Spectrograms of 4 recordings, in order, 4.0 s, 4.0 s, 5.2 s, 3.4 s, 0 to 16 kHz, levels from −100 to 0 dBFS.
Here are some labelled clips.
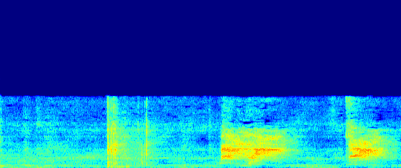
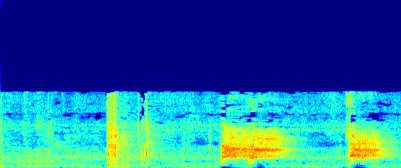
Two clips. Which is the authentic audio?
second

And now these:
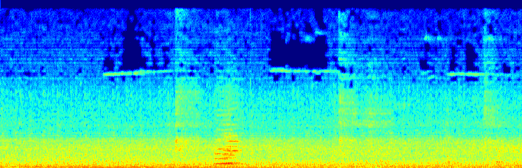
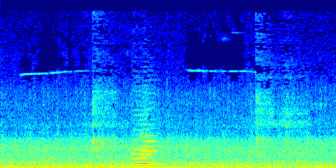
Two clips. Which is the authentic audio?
second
